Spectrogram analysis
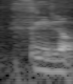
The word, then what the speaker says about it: coelom: सीलोम, COELOM, the pronunciation is like सीलोम, okay.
